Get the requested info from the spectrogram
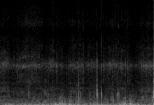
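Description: Mountain bike descending a rocky trail at speed: wind buffeting the microphone in a steady low rumble, with tyres running over loose stone and the bike rattling in many short, sharp clicks.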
